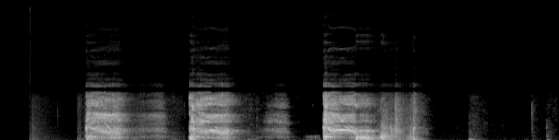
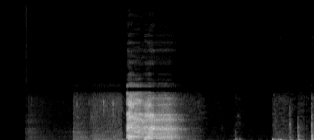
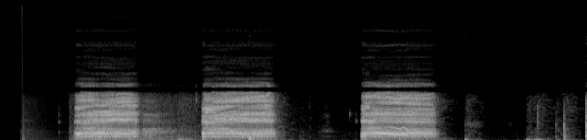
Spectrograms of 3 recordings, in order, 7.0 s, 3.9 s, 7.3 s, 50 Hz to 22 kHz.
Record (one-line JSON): {"three_cough_length": "7.0 s", "three_cough_amplitude": 30745, "three_cough_signal_mean_std_ratio": 0.46, "cough_length": "3.9 s", "cough_amplitude": 29524, "cough_signal_mean_std_ratio": 0.33, "exhalation_length": "7.3 s", "exhalation_amplitude": 19606, "exhalation_signal_mean_std_ratio": 0.58, "survey_phase": "alpha (2021-03-01 to 2021-08-12)", "age": "65+", "gender": "Female", "wearing_mask": "No", "symptom_none": true, "smoker_status": "Never smoked", "respiratory_condition_asthma": false, "respiratory_condition_other": false, "recruitment_source": "REACT", "submission_delay": "1 day", "covid_test_result": "Negative", "covid_test_method": "RT-qPCR"}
